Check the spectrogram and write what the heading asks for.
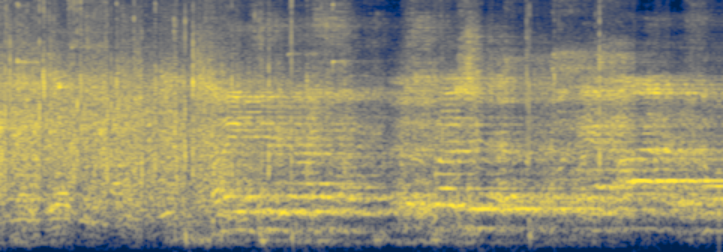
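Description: Basketballs bouncing on a hardwood gym floor amid crowd voices in a large hall, with long held voice notes coming in about two seconds in.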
